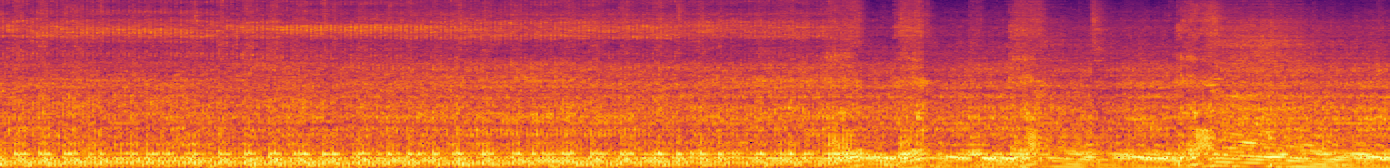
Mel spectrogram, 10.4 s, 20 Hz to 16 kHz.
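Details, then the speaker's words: Yamaha F1ZR two-stroke after ratio change and PE 30 carburettor upgrade: rough running with a loose metallic rattle over it as revs change, from the worn, loose one-way starter clutch housing, later tightened. "nah bunyi ini tuh bunyi yang dari rumah oneway-nya ya yang oblak itu guys ternyata bunyinya berasa juga nih"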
